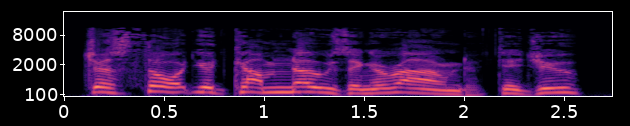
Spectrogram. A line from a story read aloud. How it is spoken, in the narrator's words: Harry shouted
